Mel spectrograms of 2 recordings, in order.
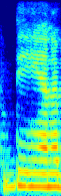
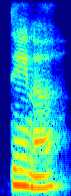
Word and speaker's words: Deanna: on dire Family Farms her name is spelled like Deanna but it's pronounced Dana oh I got it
